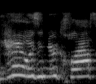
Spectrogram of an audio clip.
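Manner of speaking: high, bright mock student greeting; eager greeting. Student meeting teacher in person: high excited hello.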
